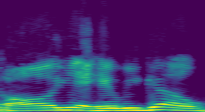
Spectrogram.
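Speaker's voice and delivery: ordinary talk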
